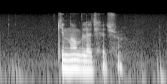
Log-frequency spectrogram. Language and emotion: Russian, angry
